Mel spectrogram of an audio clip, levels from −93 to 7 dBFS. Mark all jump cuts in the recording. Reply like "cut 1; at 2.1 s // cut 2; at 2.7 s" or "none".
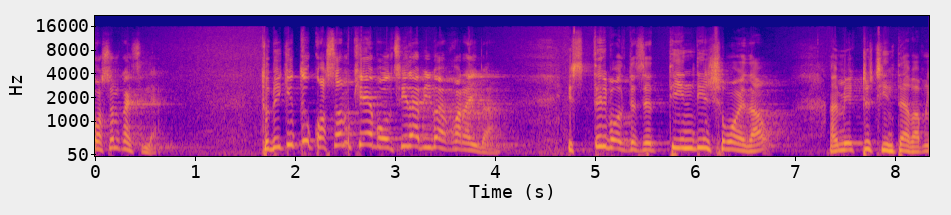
none

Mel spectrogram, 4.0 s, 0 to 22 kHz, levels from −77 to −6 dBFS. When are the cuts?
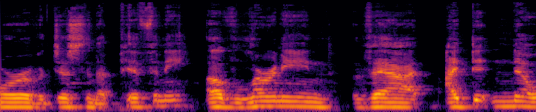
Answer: cut 1; at 1.4 s // cut 2; at 2.6 s // cut 3; at 3.3 s

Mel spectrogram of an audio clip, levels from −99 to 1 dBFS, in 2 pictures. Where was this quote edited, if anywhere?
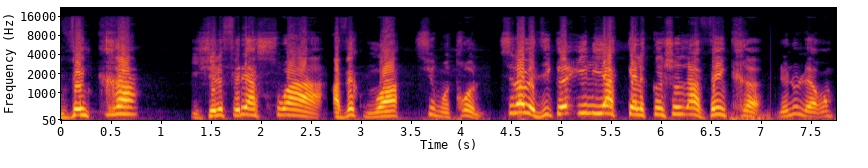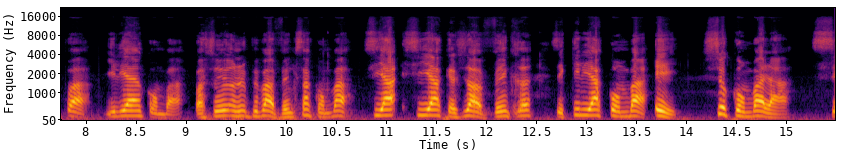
cut 1; at 2.6 s // cut 2; at 4.3 s // cut 3; at 7.1 s // cut 4; at 8.1 s // cut 5; at 9.0 s // cut 6; at 10.8 s // cut 7; at 13.6 s

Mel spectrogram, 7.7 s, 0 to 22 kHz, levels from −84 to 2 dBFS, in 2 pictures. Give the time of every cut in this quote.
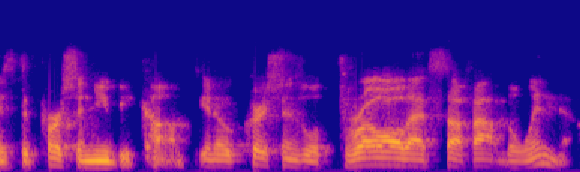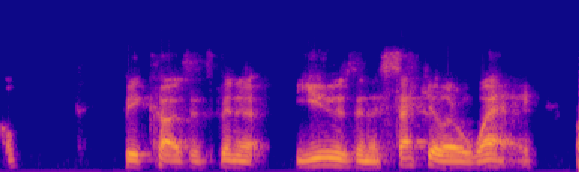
cut 1; at 1.3 s

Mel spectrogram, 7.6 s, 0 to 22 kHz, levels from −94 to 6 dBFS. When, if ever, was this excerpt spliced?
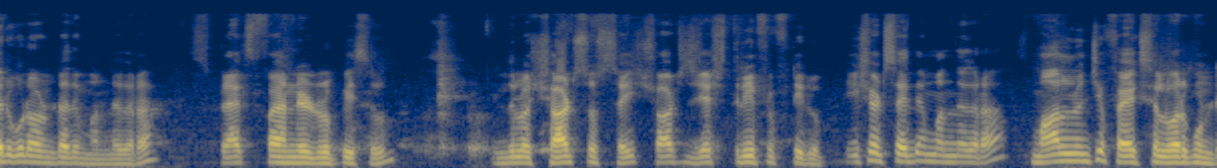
cut 1; at 1.3 s // cut 2; at 5.3 s // cut 3; at 6.3 s

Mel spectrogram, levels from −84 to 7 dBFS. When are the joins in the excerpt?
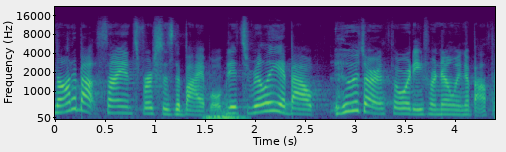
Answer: cut 1; at 1.7 s // cut 2; at 2.8 s

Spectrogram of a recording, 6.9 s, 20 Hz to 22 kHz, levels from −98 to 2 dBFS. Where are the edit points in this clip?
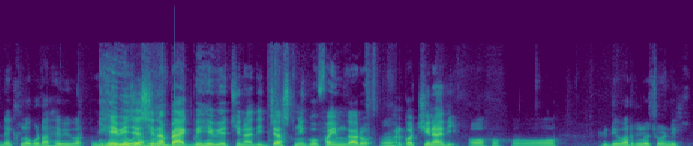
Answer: cut 1; at 4.0 s

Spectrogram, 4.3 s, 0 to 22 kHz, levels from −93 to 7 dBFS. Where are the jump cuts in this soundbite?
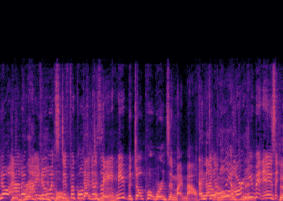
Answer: cut 1; at 3.2 s

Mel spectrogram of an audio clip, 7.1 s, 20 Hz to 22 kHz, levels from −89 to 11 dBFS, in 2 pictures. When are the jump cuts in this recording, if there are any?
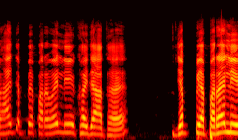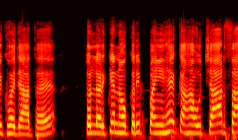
none

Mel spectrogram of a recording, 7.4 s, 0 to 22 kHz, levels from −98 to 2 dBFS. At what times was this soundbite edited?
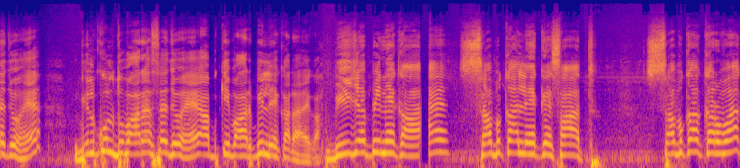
cut 1; at 3.2 s

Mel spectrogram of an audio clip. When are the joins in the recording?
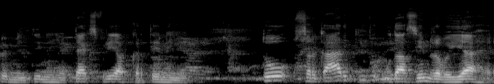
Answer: none

